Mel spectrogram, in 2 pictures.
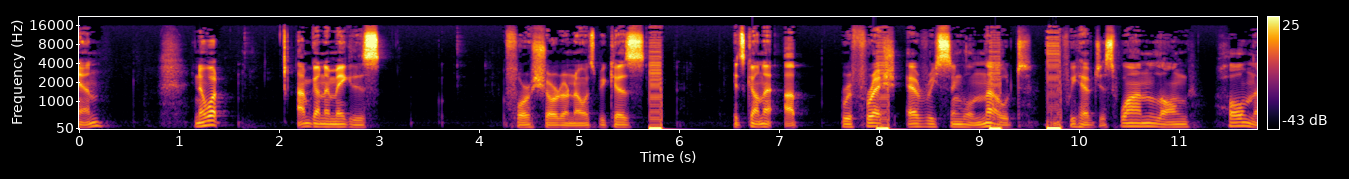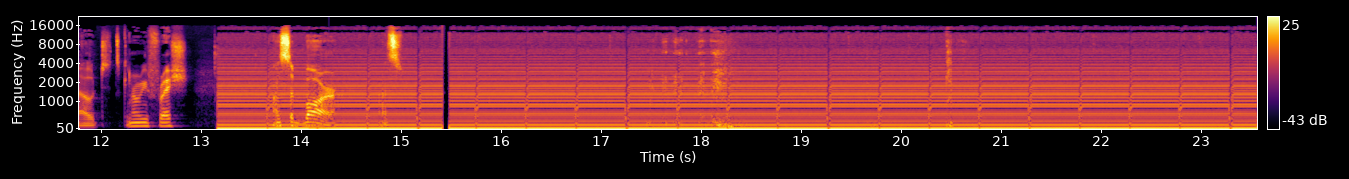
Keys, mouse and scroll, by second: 1.2 click, 2.8-3.9 drag, 4.1 ctrl+scroll up 1, 4.8 click, 6.1 ctrl+scroll down 2, 9.6 ctrl+a, 9.8 ctrl+scroll up 1, 10.7-11.9 alt+drag, 12.2 ctrl+alt+scroll down 1, 13.0 l, 14.2 ctrl+scroll down 1, 15.6-17.2 drag, 17.7-19.4 drag.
